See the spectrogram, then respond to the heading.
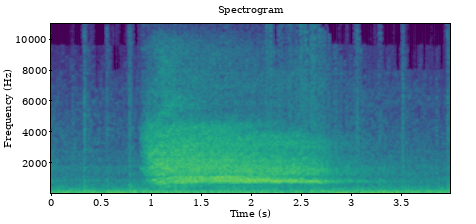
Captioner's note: snake growls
